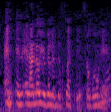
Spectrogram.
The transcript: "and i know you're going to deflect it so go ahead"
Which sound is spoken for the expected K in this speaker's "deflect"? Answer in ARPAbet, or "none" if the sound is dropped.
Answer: K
